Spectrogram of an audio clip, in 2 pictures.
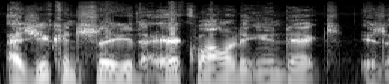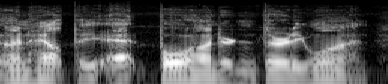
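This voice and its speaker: A man narrating a vlog as its host, explaining things and sometimes pausing or repeating himself to find words. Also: lowish voice, no echo.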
